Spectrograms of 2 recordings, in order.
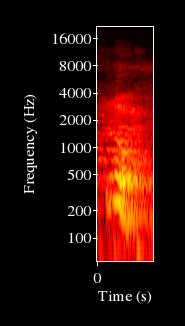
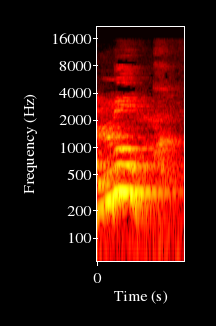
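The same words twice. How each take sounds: First: The vowel is short. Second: The vowel is long. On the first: "दीर्घ नाहीये ह्रस्व आहे कमी आहे" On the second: "जर का लुक असं जर असतं तर मग ते काय होतं दीर्घ होतं"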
